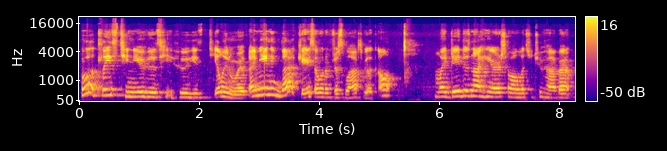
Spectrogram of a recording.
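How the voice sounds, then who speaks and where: A Moroccan woman with a Moroccan accent, hosting a casual livestream with a blunt, chatty, deep-voiced way of talking and frequent laughs. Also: animated, moderate pace, echoey room, low-quality recording. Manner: chatty, blunt, laughs often, thinks aloud. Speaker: livestream host. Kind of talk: casual livestream chat reading comments.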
